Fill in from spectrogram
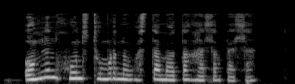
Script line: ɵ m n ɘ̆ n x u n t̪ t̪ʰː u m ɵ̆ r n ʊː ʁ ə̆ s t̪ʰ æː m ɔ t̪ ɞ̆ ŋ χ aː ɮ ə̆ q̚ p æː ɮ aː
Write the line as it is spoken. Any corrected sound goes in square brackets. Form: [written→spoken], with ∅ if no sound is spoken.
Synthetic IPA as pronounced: ɵ m n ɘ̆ n x u n t̪ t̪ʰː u m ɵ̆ r n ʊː ʁ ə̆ s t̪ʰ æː m ɔ t̪ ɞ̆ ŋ χ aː ɮ ə̆ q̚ p æː ɮ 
